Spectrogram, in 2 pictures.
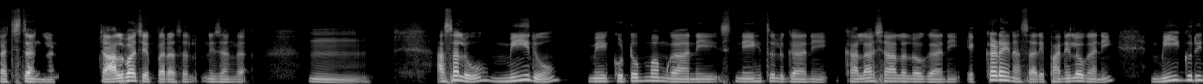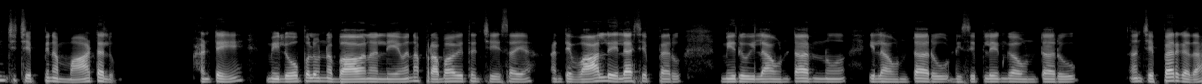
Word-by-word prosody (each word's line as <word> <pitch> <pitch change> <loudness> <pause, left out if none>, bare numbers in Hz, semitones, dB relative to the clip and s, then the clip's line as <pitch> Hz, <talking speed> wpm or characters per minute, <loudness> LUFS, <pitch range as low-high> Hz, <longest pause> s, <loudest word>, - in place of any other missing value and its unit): ఖచ్చితంగా 130 -3 +2
అండి. 105 - -15 0.4
చాలా 140 +3 +10
బాగా 175 -2 +9
చెప్పారసలు 120 -2 0 0.2
నిజంగా. 120 -2 -4 0.7
హ్మ్. 110 -5 -5 0.9
అసలు 190 -9 +6 0.4
మీరు 180 - +3 0.5
మీ 145 - +2 0.2
కుటుంబం 160 +4 +1
గాని, 125 -1 0 0.2
స్నేహితులు 140 +1 -3
గాని, 120 -1 -1 0.3
కళాశాలలో 140 -1 0
గాని 120 0 -4 0.2
ఎక్కడైనా 190 +2 +5
సరే 115 0 0
పనిలో 140 +4 +2
కాని, 120 +3 -2 0.5
మీ 155 +5 +2 0.2
గురించి 200 0 -2
చెప్పిన 145 +2 -2 0.2
మాటలు. - - +1 0.9
అంటే 130 +2 +1 0.5
మీ 130 - +1
లోపల 140 +3 +1
ఉన్న 140 -2 -2
భావనని 125 +1 +4
ఏమైనా 140 +6 -3
ప్రభావితం 140 +3 +1
చేశాయా? 125 0 -3 0.3
అంటే 130 0 -4
వాళ్ళు 155 +6 +5
ఎలా 150 +2 +5
చెప్పారు? 130 -3 -4 0.5
మీరు 135 0 +1
ఇలా 125 0 +1
ఉంటారనో, 130 -1 -1 0.4
ఇలా 130 -1 -1
ఉంటారు 130 +1 0 0.2
డిసిప్లిన్‌గా 130 +2 -3
ఉంటారు 125 0 -2 0.6
అని 145 - -4
చెప్పారు 165 +5 +3
కదా! 115 -1 -2
130 Hz, 115 wpm, -24 LUFS, 125-145 Hz, 0.9 s, చాలా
